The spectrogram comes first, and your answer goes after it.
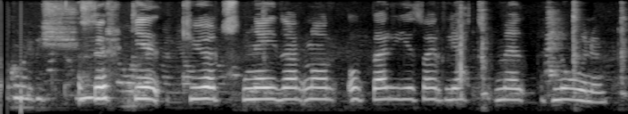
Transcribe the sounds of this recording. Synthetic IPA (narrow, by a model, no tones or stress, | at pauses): θʏr̥cɪðcʰœːt̪sneːjðaɾnaɾ | ɔɣpɛɾjɪθajɾljɛht̪mɛð | hnuːʏnʏm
